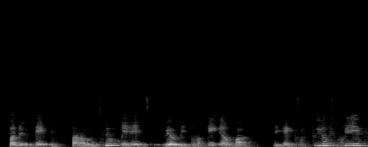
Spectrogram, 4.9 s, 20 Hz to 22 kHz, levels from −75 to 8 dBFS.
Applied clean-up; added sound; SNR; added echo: neural mask model DeepFilterNet 3.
